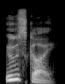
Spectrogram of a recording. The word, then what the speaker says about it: Usyk: Usyk.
